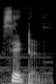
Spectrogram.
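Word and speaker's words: Tsetan: इसका नाम है सैटर्न। अब टी यहां पे साइलेंट है।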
